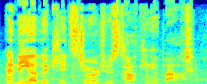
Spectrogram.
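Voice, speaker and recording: An actor playing a grim, determined cyborg soldier hero in a video game, terse and intense. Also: male voice, lively intonation, fast talker, close to an everyday voice. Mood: urgent. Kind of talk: video game cutscene acting. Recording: clear background noise, vehicle-like rumble.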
